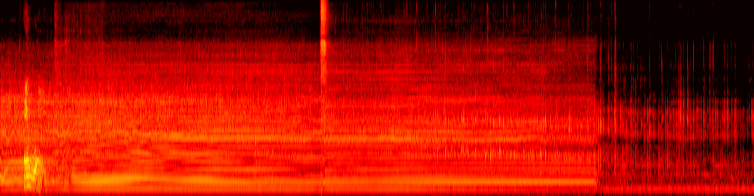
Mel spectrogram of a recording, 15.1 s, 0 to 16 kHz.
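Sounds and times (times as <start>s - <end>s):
coffee machine pump buzzing: 0.0s - 12.2s
sharp click: 6.4s - 6.7s.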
